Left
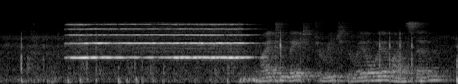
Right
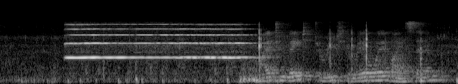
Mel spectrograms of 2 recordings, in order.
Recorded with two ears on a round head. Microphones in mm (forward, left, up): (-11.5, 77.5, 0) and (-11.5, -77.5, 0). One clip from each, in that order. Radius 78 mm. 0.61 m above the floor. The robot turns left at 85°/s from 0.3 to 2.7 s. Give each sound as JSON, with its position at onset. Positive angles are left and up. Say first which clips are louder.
{"t": 0.6, "sound": "a violin", "louder": "right 2 dB", "azimuth_deg": -120, "distance_m": 1.1}
{"t": 2.5, "sound": "a man speaking", "louder": "right 4 dB", "side_deg": -20, "distance_m": 0.6}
